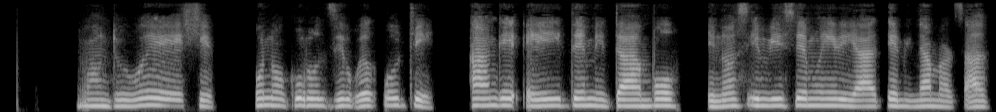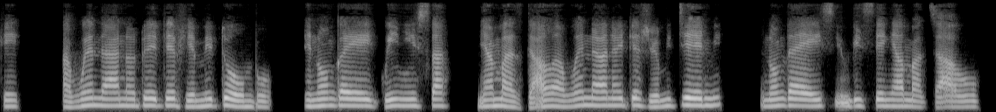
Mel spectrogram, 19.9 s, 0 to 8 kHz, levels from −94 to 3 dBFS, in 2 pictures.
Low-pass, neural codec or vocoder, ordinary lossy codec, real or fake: 7.2 kHz; codec, 16 kHz, 1.1 kbps, Voila-Tokenizer; MP3, 48 kbps; fake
